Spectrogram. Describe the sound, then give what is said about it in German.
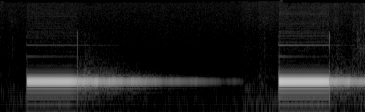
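A telephone ringback tone sounds while a call placed from a mobile phone connects: two steady electronic tones about a second long, roughly five seconds apart, each trailing off in a short echo, with no talking. “Okay, komm, wir rufen an. Wir ziehen das jetzt durch. Ich tippe die Nummer in mein Handy.”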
